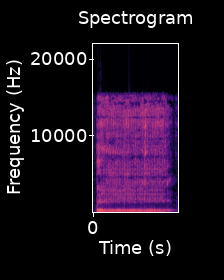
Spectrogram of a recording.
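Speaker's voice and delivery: high, loud lip-trill drum roll. Acted. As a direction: buzz the lips like a drum roll. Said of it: "drum roll, please".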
